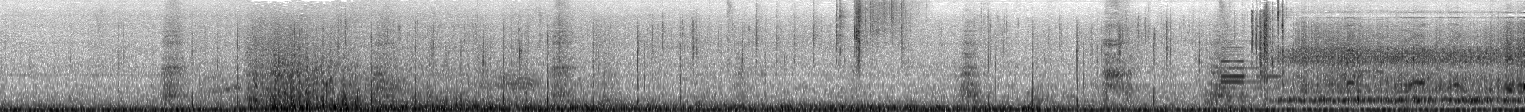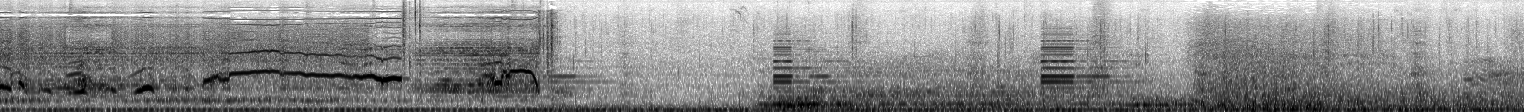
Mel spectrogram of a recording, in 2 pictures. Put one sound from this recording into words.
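Footsteps tread on wet pavement.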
